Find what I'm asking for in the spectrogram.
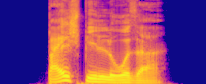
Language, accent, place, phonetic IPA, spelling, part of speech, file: German, Germany, Berlin, [ˈbaɪ̯ʃpiːlloːzɐ], beispielloser, adjective, De-beispielloser.ogg
- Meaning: 1. comparative degree of beispiellos 2. inflection of beispiellos: strong/mixed nominative masculine singular 3. inflection of beispiellos: strong genitive/dative feminine singular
